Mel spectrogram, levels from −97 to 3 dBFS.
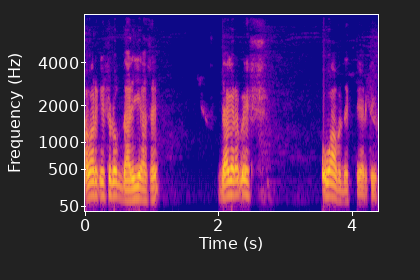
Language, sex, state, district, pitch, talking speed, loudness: Bengali, male, West Bengal, Jalpaiguri, 390 Hz, 165 wpm, -15 LUFS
